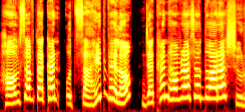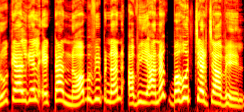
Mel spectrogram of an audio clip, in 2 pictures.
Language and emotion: Maithili, happy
